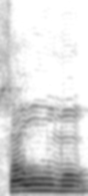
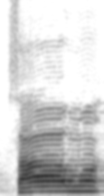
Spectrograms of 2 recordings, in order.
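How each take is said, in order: First: The diphthong is short, soft and quick. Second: The diphthong is changed from the short soft form. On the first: The speaker calls it right. "नर्म आवाज के साथ जल्दी से पढ़ना है" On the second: The speaker calls it wrong. "इस तरह से नहीं पढ़ना है"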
